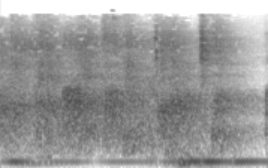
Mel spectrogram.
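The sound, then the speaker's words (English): Steady applause from a crowd welcoming a woman introduced as a guest, a dense wash of overlapping claps holding at a fairly loud level for about two seconds, with a low steady hum underneath and no talking. “Round of applause for this amazing woman.”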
